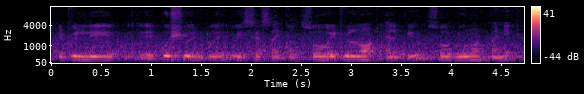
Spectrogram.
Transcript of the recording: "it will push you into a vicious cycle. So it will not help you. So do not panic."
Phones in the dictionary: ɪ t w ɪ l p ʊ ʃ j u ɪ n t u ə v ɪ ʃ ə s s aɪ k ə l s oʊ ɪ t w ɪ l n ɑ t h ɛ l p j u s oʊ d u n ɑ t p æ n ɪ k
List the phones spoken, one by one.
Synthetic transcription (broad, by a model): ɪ t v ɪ l p ʊ ʃ j u ɪ n t u ə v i s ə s s aɪ k ə l s oʊ ɪ t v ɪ l n ɑ t h ɛ l p j u s oʊ d u n ɑ t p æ n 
